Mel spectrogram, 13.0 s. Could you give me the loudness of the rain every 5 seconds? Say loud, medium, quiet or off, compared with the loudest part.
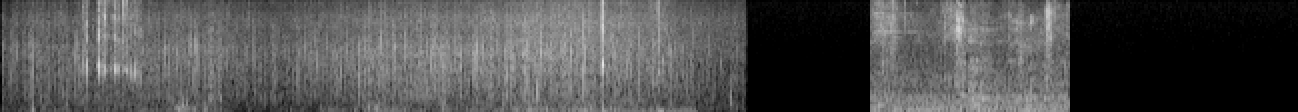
medium, loud, off.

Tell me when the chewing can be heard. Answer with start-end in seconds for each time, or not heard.
0.8-2.2, 5.5-7.0, 8.7-10.7.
